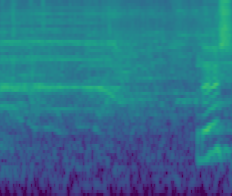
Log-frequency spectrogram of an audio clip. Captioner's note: crowd cheers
